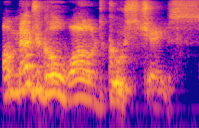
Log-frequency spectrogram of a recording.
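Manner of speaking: loud shouting in a character voice. Voicing Harbolt in a game scene: shouting as Harbolt. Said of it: "shouts Harbolt".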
